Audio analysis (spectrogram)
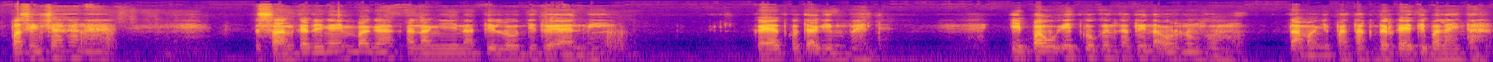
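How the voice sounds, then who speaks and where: A man's voice: medium pitch, moderate pace, pauses often, pushed and bright, no room sound, poor audio. A man acting an affectionate young husband working abroad, with a Filipino accent, in a radio drama. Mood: apologetic, tender.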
